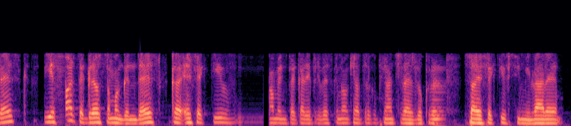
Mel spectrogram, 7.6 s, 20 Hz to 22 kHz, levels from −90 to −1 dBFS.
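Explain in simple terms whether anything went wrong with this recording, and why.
Two things went wrong here, and both come from a phone-style link.

The whole clip has been through the GSM full-rate codec, the original mobile phone speech coder. It rebuilds the voice from a simple model of the throat and mouth, fed by a coarse, thinned-out pulse signal, and throws away everything above 4 kHz. So the speech sounds muffled and clearly buzzy and gravelly from start to finish, not just in places.

On top of that there are three spots with lost GSM frames. When chunks of the signal go missing, the decoder fills the gap by repeating the last good chunk and letting it fade, so you get a short rough, metallic ring instead of speech:

0.8 to 0.95 s, about 80 ms, just before "greu să mă".

3.2 to 3.64 s, about 400 ms, between "că efectiv" and "pe care îi privesc". This gap is long enough that the ring dies away into silence before speech returns.

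5.8 to 5.97 s, about 160 ms, right after "au trecut prin aceleași".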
